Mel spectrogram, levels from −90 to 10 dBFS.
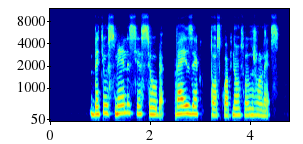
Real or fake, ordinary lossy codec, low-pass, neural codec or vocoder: fake; Opus, 24 kbps; 7.2 kHz; codec, 16 kHz, 16 kbps, FreqCodec, larger model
